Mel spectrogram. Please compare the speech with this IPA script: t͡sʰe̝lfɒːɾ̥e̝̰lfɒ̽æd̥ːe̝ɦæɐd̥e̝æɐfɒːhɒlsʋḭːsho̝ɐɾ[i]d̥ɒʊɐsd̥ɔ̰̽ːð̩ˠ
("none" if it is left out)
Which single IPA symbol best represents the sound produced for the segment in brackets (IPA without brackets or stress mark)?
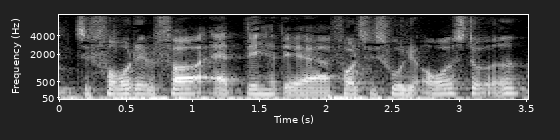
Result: i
